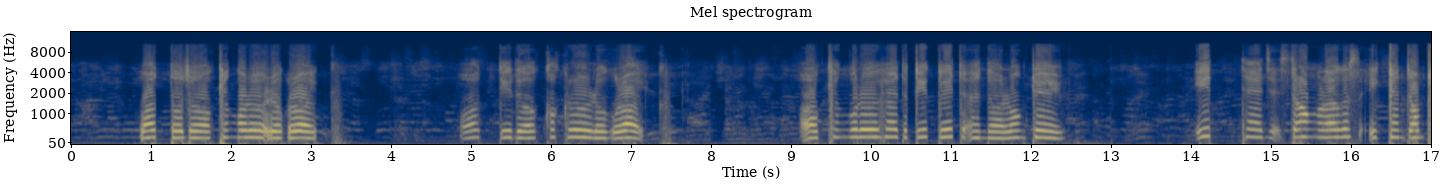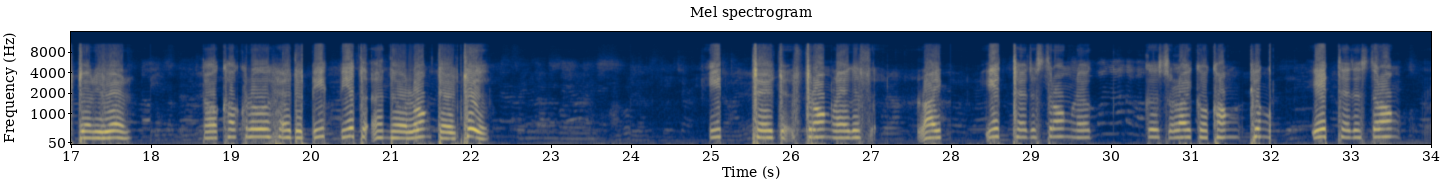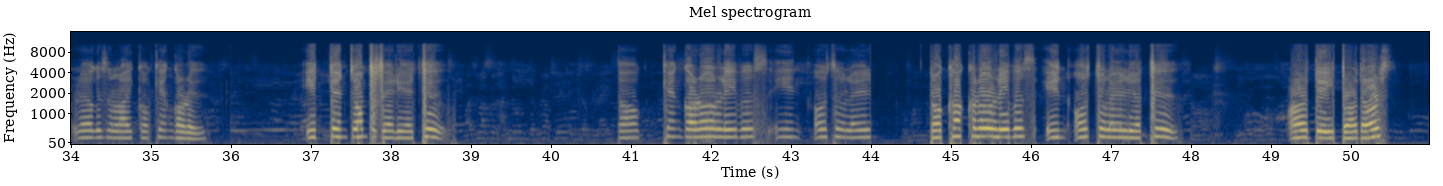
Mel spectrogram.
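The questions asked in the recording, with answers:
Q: What does a kangaroo look like?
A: It has big feet, a long tail and strong legs.

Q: What did a cockerel look like?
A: It has big feet, a long tail and strong legs, like a kangaroo.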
